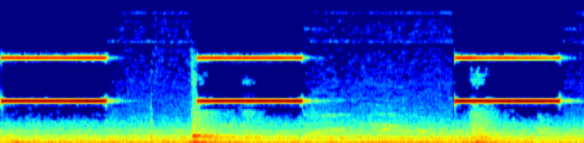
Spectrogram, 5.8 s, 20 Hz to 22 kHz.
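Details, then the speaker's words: Arduino TCP/IP remote temperature-monitoring project, sensor heated with a soldering iron past about 48 °C (threshold set near 45): AC bulb switches off and the buzzer gives shrill one-second beeps every 2.5 seconds as the over-temperature alarm trips. "So above 48 degrees, it displayed alert. The AC bulb gets off and you can hear the buzzer beeping."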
